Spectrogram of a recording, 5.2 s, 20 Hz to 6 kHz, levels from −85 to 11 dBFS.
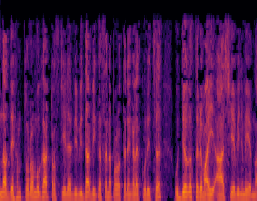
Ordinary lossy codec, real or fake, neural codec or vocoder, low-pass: none; real; none; 5.4 kHz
